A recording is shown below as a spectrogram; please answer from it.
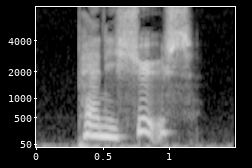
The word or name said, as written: perniciøs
